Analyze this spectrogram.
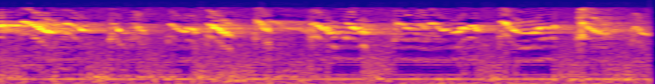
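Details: Oriental white-eye master song for training caged birds, rapid 'nembak-nembak' style: high thin chirps and twittering notes in quick runs, fairly soft, with a steady low hum underneath.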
